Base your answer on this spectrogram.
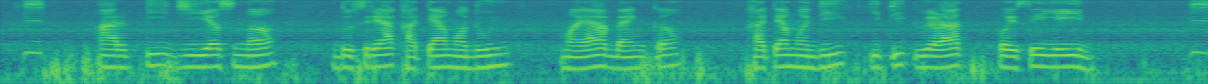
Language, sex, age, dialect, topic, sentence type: Marathi, male, 18-24, Varhadi, banking, question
